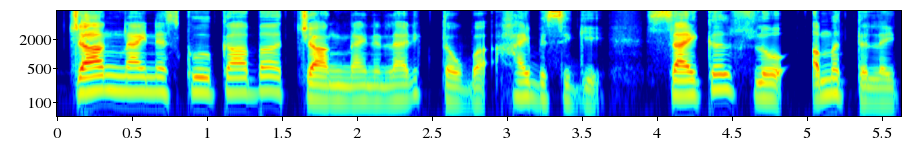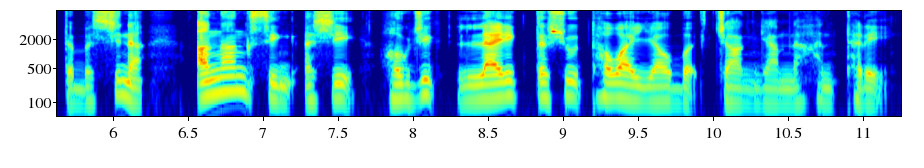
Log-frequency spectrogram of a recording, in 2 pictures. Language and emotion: Manipuri, neutral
